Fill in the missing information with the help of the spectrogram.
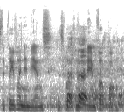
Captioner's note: laughter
